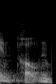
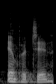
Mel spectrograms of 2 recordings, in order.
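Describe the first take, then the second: First: "impotent" as im-POH-tent; stressed second syllable pronunciation. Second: "impotent" as IM-puh-tent; stressed first syllable pronunciation. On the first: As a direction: say "impotent" with a long, stressed o in the middle. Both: Shown as a demonstration. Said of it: "depending on how you pronounce it".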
